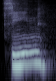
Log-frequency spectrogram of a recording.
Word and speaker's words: Sin: It just happens to rhyme with our English word sin.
